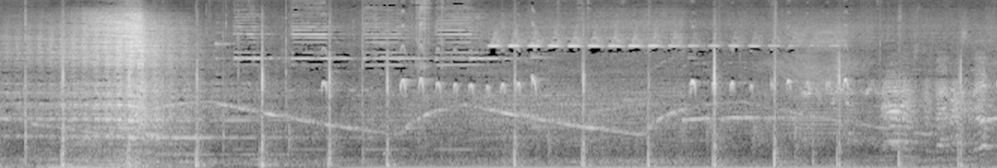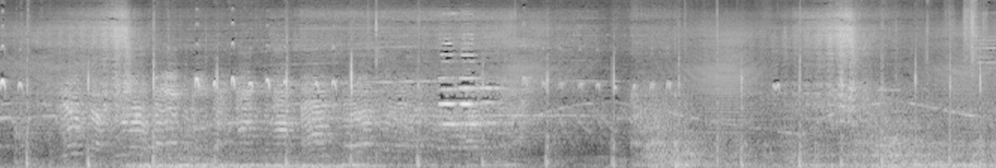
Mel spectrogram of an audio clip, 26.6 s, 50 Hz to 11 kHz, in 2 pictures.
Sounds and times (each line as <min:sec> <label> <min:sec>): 0:00.0 rain increases 0:03.7
0:02.6 Foot step sounds 0:26.5
0:14.0 robotic voice says welcome home 0:20.4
